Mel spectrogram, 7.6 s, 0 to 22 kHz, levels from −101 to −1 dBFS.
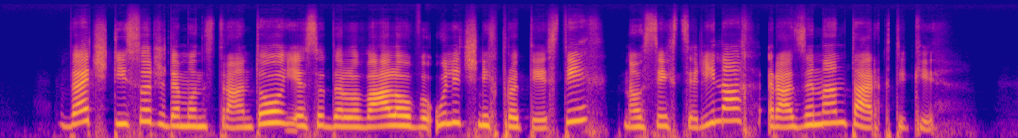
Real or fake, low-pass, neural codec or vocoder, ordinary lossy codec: fake; 19.8 kHz; codec, 44.1 kHz, 7.8 kbps, DAC; none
